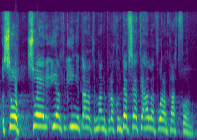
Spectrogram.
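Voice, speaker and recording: Swedish man, pastor delivering a sermon from the church stage, very high voice, lively, breaks into shouts, joking asides, stray English words. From Sweden. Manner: drops English words into speech. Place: church stage before a congregation.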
